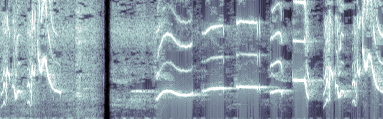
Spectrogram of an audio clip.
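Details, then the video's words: Oriental magpie-robin singing loudly and clearly without pause: high ringing whistles, one rising then held in a long clear note, mixed with harsh scratchy bursts and low background thumping. "Burung Kacer Bersuara Kinclong"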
